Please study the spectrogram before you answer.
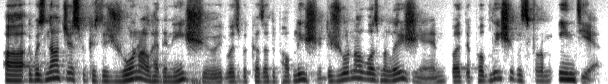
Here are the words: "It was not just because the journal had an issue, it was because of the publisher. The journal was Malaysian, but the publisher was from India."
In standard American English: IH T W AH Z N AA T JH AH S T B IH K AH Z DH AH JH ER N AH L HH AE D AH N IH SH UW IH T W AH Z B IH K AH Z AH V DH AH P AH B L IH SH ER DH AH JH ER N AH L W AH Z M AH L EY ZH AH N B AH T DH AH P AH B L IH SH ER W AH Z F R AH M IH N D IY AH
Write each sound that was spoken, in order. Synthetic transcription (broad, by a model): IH T W AH Z N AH T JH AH S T B IH K AH Z DH AH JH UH N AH L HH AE D AH N IH SH UW IH T W AH Z B IH K AH Z AH V DH AH P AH B L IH SH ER DH AH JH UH N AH L W AH Z M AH L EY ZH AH N B AH T DH AH P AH B L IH SH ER W AH Z F R AH M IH N D IY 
